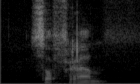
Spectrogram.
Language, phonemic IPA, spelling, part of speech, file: Dutch, /sɑfˈran/, saffraan, noun, Nl-saffraan.ogg
- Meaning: saffron (spice)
